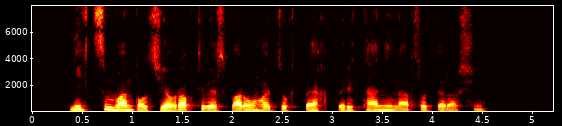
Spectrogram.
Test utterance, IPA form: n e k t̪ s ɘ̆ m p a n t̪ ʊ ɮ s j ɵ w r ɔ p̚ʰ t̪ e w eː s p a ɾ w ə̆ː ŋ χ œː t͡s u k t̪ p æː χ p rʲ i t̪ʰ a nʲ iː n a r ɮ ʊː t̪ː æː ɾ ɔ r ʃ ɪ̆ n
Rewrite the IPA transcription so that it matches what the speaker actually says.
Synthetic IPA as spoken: n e k t̪ s ɘ̆ m p a n t̪ ʊ ɮ s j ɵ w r ɔ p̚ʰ t̪ʰ e w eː s p a ɾ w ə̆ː ŋ χ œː t͡s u k t̪ p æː χ p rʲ i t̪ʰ a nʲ iː n a r ɮ ʊː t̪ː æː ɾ ɔ r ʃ ɪ̆ n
